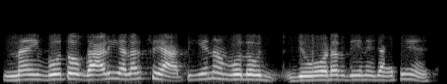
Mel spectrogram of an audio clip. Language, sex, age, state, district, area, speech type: Hindi, female, 30-45, Madhya Pradesh, Gwalior, rural, conversation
